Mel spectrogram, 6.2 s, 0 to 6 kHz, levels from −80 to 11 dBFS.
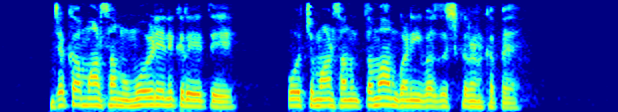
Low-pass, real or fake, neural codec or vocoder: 5.4 kHz; real; none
